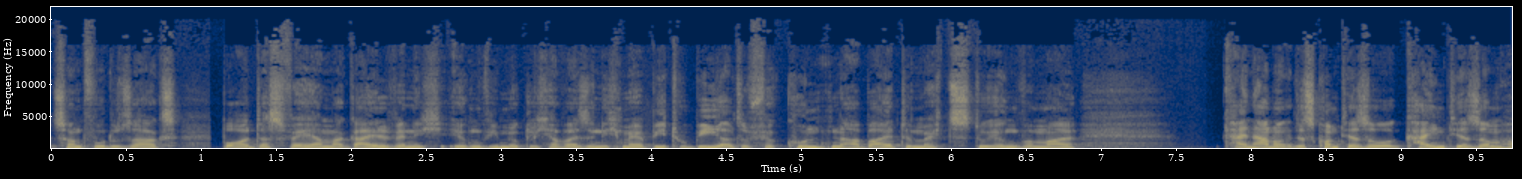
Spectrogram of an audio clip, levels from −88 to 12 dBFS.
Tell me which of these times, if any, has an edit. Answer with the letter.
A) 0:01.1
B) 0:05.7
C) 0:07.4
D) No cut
A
